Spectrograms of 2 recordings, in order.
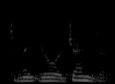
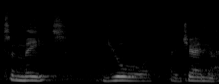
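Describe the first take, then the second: First: "to meet your agenda" repeated softer with a small laugh, trailing off; soft echo. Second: "to meet your agenda" stressed on "your", slow and firm; emphatic close. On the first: Preacher echoing the Keller quote to the congregation, soft and amused. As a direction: let "to meet your agenda" fall away softly with a chuckle. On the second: Preacher driving home the point of the Keller quote, slow and firm. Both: Shown as a demonstration. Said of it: "then you only trusted God".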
